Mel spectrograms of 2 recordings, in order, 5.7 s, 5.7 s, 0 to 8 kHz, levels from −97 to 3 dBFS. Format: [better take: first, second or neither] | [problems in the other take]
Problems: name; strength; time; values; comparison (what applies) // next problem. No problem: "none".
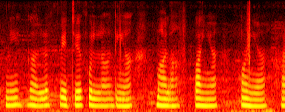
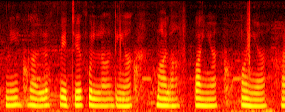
first | background sound (Printer / Engine); 20 dB below the speech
